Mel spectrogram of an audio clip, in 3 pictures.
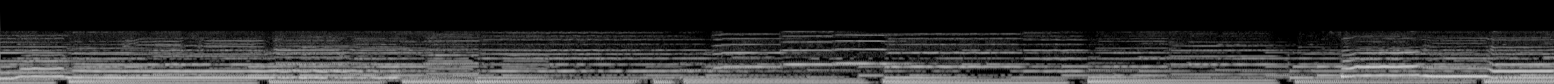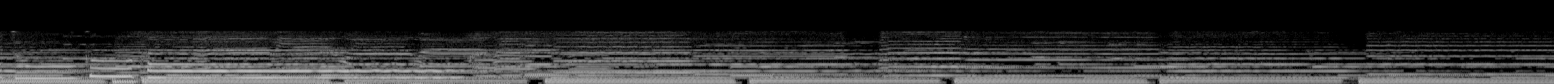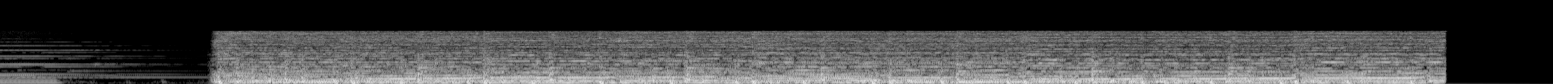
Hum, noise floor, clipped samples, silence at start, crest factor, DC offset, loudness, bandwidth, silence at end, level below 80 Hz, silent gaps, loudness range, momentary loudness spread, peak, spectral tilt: none; -49 dBFS; under 0.1%; 0 s; 18 dB; under 0.1%; -18 LUFS; 5 kHz; 1.1 s; -26 dBFS; none; 14 LU; 15 LU; 0 dBFS; -9 dB/octave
